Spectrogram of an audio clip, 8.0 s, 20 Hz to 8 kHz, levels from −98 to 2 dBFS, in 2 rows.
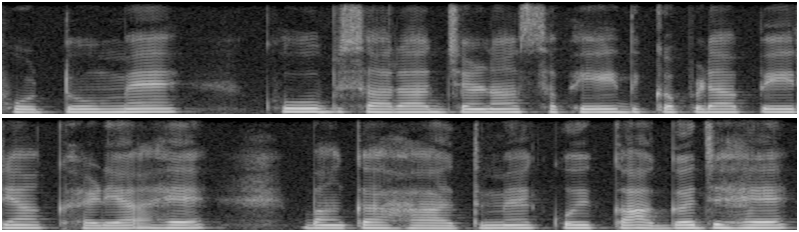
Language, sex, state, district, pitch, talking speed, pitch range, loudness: Marwari, female, Rajasthan, Nagaur, 200 Hz, 120 wpm, 195-205 Hz, -24 LUFS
